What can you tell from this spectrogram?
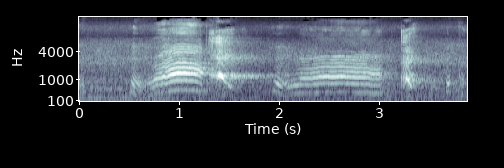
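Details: Newborn on first day in hospital: two loud, high-pitched wailing cries with short gasping breaths between them.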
